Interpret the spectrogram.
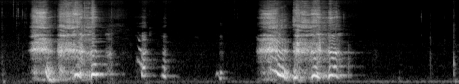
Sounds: Laughter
